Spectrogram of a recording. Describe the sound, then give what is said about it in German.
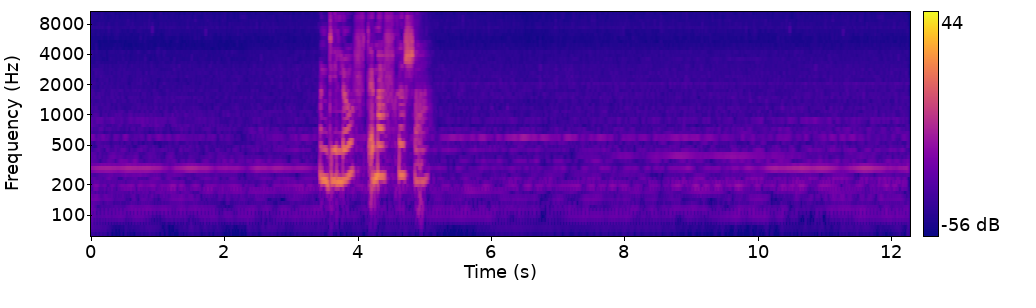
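A steady, soft wash of splashing, rain-like water runs evenly through the whole recording, with a brief spoken phrase rising over it near the start. “Das Plätschern wird immer lauter und lauter”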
